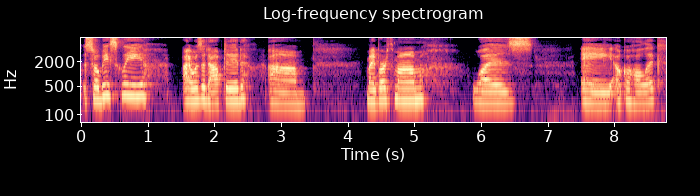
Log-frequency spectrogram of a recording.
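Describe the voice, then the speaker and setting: A woman vlogger telling a personal story to camera in a halting way, often pausing and clearing her throat. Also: medium pitch, a bit bright. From born in Russia, raised in the United States from age three.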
